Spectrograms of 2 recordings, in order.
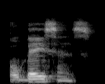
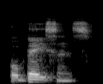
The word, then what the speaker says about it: obeisance: we got another tongue twister here and it's pronounced obeisance it's spelled OBE is a and C e obeisance and it's in Genesis chapter 37 verse 7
